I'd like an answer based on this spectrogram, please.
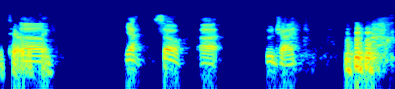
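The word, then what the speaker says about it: ⲟⲩϫⲁⲓ: Ujai.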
